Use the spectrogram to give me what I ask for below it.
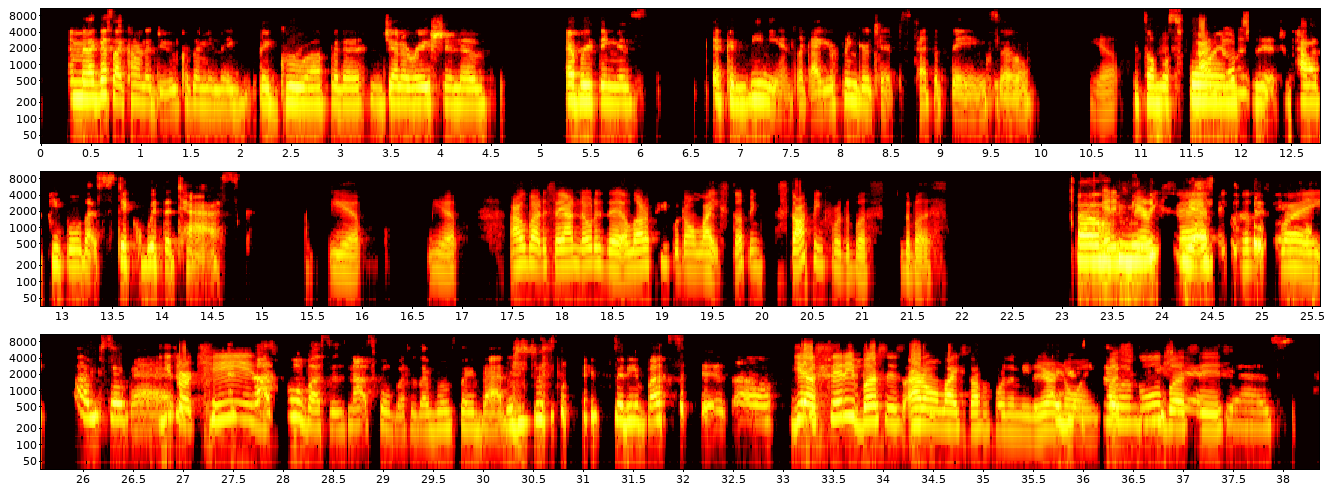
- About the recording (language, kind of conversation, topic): English, unstructured, How does practicing self-discipline impact our mental and emotional well-being?
- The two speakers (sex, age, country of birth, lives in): female, 35-39, United States, United States; female, 35-39, United States, United States
- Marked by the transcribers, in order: unintelligible speech; other background noise; laughing while speaking: "Oh"; chuckle; laughing while speaking: "It's just, like, city buses, oh"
